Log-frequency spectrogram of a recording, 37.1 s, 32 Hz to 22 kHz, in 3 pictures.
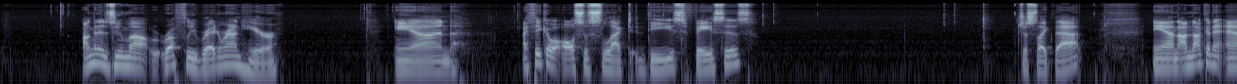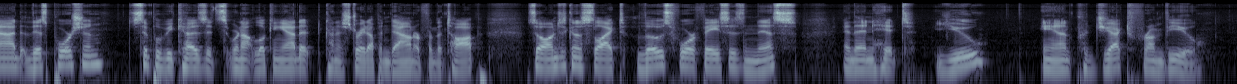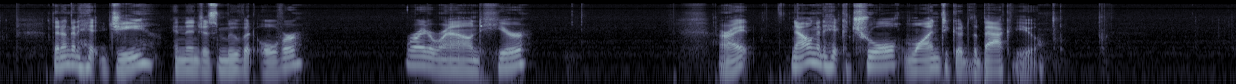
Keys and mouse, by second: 6.6-9.4 right drag, 9.5-11.2 right drag, 21.9 u, 25.9 g.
